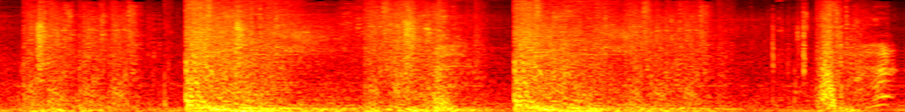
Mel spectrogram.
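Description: A futuristic gun fires loud, rapid blasts.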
